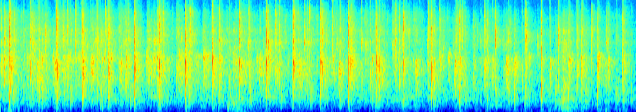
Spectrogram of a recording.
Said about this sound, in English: But right now, a round of applause, please,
